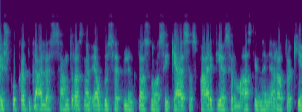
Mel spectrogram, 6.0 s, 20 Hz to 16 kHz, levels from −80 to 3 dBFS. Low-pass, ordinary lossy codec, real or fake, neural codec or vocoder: 7.2 kHz; Opus, 32 kbps; real; none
